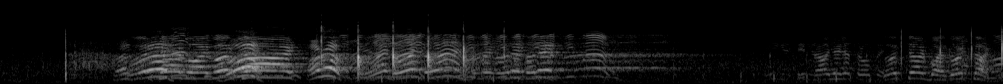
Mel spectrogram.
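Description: A single sharp crack as a cricket ball meets the bat, then several players shouting over one another for a few seconds. Short, raised calls start up again near the end.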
